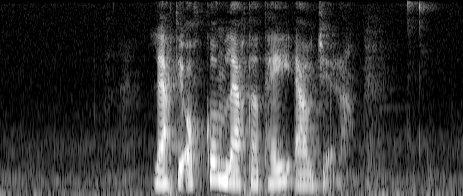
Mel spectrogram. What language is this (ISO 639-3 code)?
fao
